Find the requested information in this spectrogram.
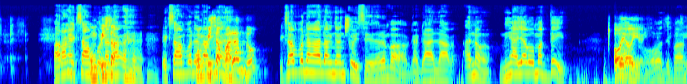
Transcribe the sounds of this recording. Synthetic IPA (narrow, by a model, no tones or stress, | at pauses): paːɾɐŋɛksaːmʊpmoɪnɐaŋʔɛksaːmpolnɐʊmɐpɪsapɐlaŋno | ʔɛk̚saːmpolnɐŋaːlɐŋɲankojsɪɐlɐmbɐɡaɡaːlakʔɐno̞nɪhaːjɐmomɐɡ̚d̪ɛjt̪̚ʔojojʔo̰jod̪ɪba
